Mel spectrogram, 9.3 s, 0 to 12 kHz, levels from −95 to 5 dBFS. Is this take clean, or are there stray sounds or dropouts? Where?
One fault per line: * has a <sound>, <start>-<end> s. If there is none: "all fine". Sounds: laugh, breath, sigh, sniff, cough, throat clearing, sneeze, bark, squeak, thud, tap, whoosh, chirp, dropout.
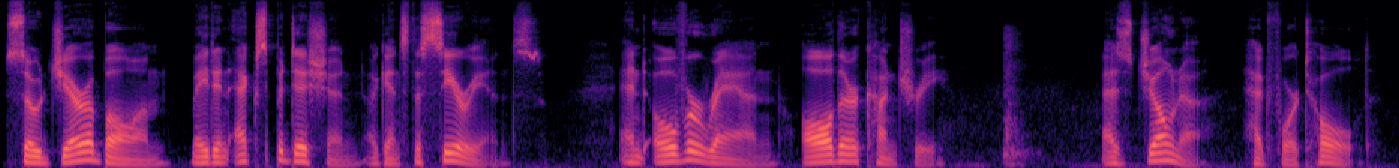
* has a tap, 6.7-7.0 s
